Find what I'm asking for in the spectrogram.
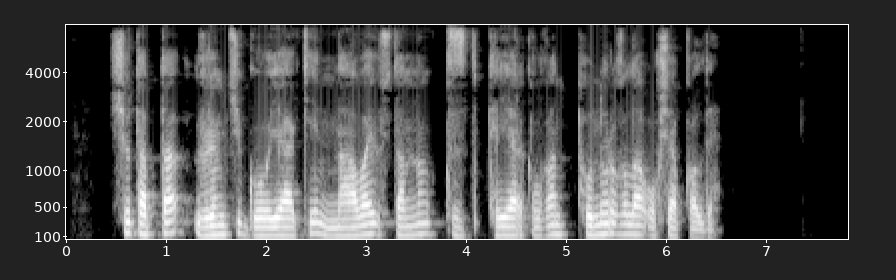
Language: Uyghur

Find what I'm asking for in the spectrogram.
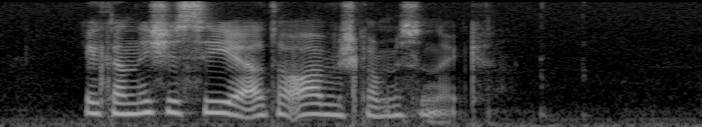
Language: Faroese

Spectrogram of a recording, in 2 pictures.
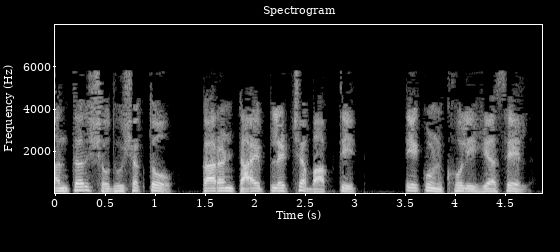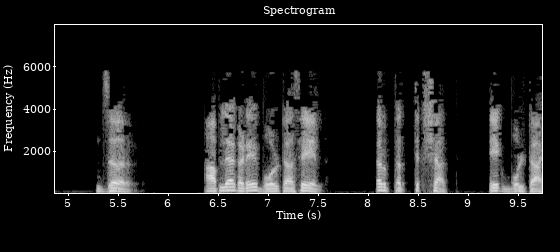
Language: Marathi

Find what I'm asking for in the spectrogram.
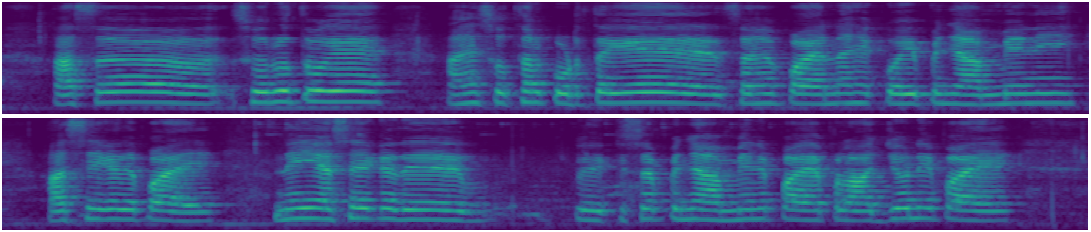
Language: Dogri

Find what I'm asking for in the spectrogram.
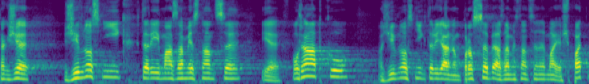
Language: Czech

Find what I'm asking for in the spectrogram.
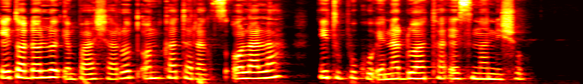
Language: Masai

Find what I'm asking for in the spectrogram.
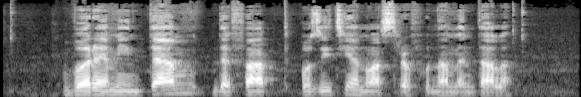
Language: Romanian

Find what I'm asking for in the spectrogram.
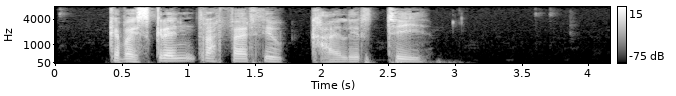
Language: Welsh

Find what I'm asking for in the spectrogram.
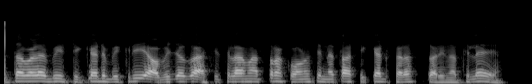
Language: Odia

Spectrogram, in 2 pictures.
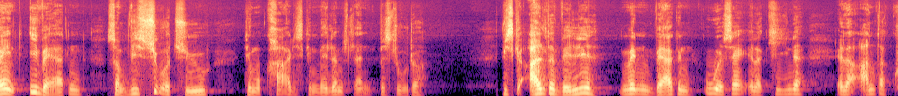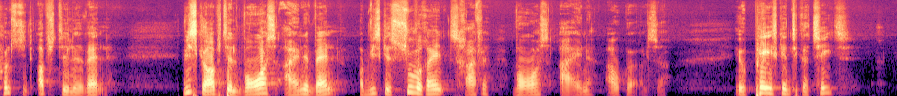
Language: Danish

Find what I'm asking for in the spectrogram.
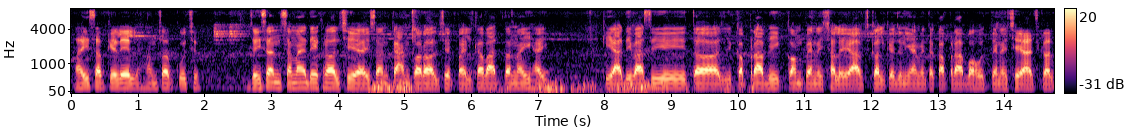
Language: Maithili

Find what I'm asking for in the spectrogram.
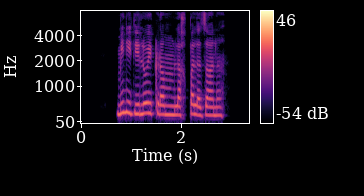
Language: Pashto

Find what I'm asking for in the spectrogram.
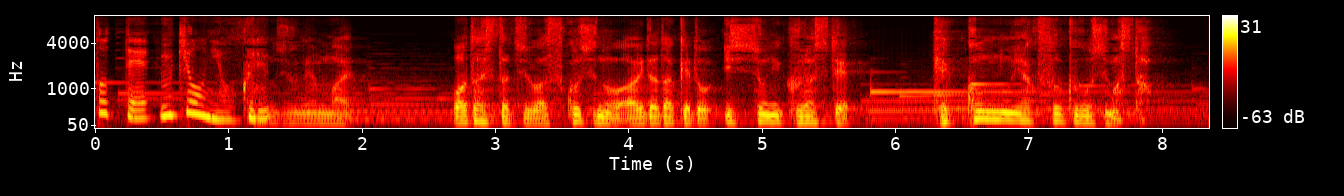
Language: Japanese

